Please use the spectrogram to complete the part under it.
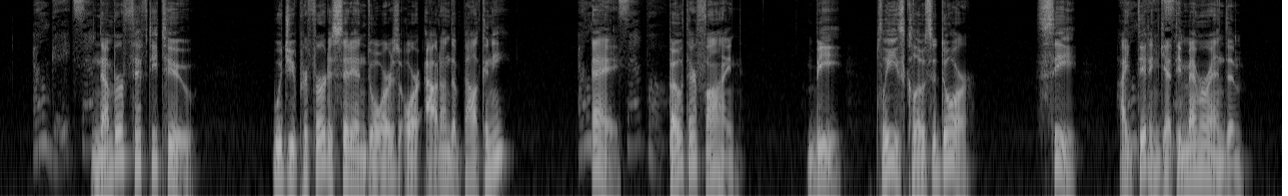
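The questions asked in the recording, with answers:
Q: Would you prefer to sit indoors or out on the balcony?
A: A: Both are fine.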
